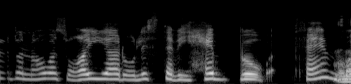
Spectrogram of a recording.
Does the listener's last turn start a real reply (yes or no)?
yes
